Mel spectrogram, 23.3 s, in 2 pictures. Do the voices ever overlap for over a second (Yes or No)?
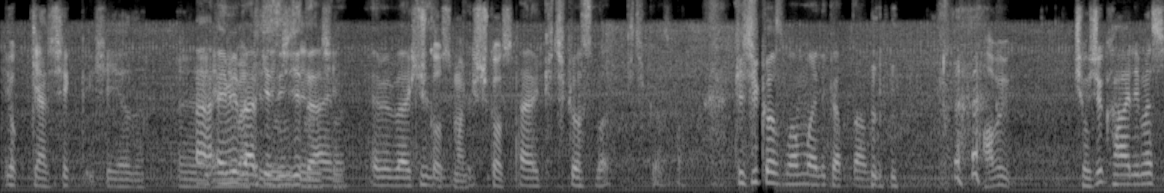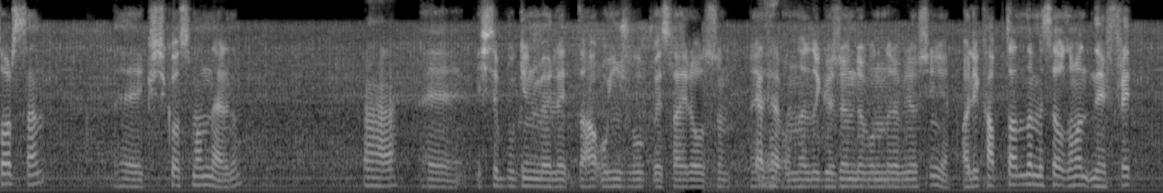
Yes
